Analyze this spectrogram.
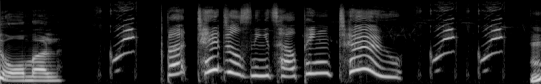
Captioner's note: squeaks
